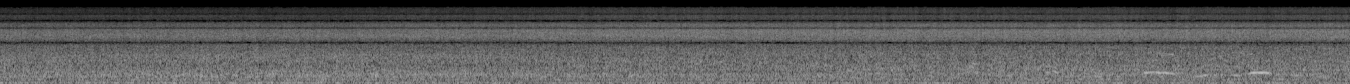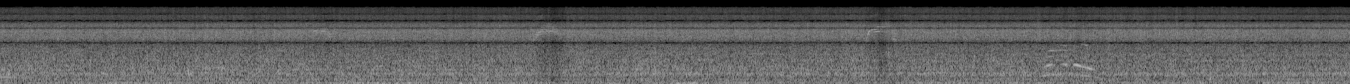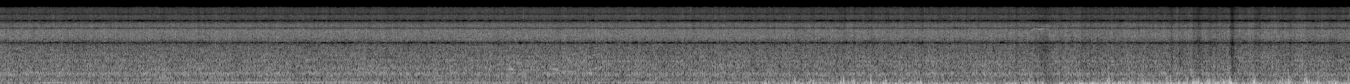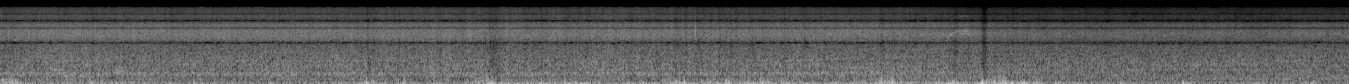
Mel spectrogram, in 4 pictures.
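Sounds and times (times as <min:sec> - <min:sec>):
water pouring into pool: 0:00.0 - 0:53.9.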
